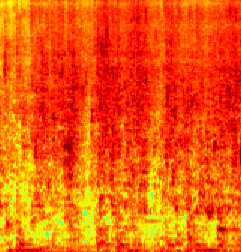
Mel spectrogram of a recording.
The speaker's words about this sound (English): That's a big splash.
